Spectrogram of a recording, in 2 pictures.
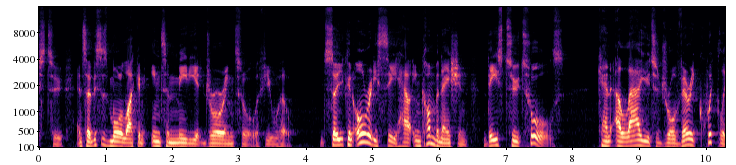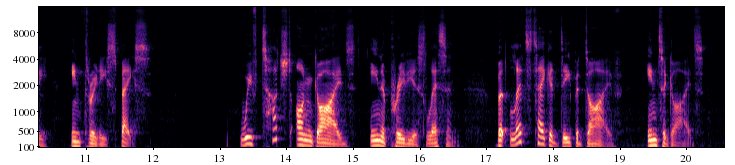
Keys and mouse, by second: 0.4 click, 2.8-4.2 shift+middle drag, 7.1 click, 8.9 click.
